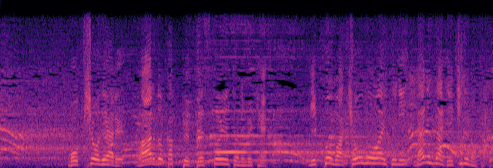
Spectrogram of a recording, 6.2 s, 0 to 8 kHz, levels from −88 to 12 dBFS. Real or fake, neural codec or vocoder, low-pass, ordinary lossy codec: real; none; 7.2 kHz; none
